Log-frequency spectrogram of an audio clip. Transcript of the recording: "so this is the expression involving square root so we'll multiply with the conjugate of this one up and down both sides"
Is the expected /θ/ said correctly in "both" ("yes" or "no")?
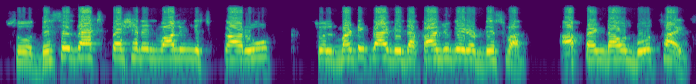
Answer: no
